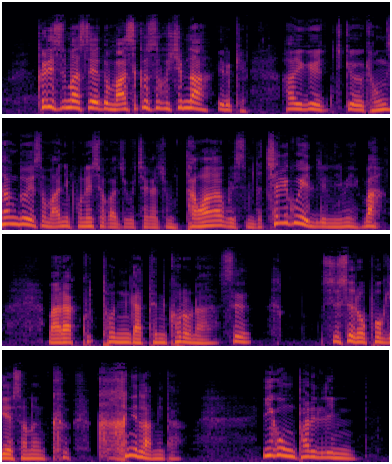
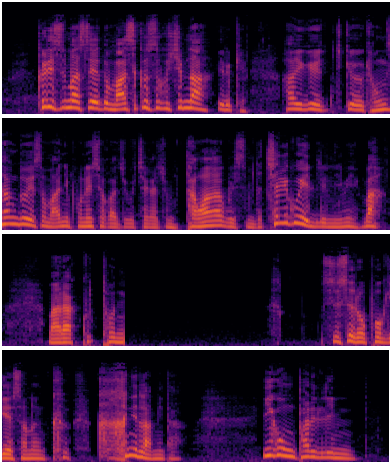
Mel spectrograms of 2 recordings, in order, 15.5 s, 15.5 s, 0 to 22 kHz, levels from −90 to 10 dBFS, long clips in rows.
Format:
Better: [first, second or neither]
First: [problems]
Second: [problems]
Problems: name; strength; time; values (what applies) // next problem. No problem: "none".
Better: first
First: none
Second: audio cutting out; at 9 s for 1.5 s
